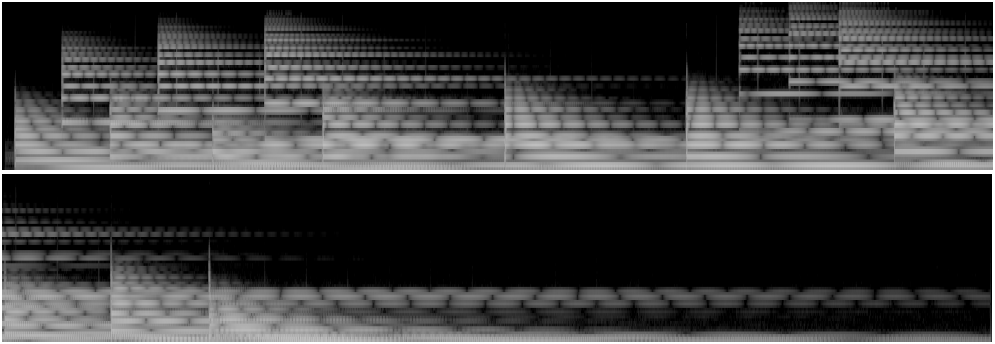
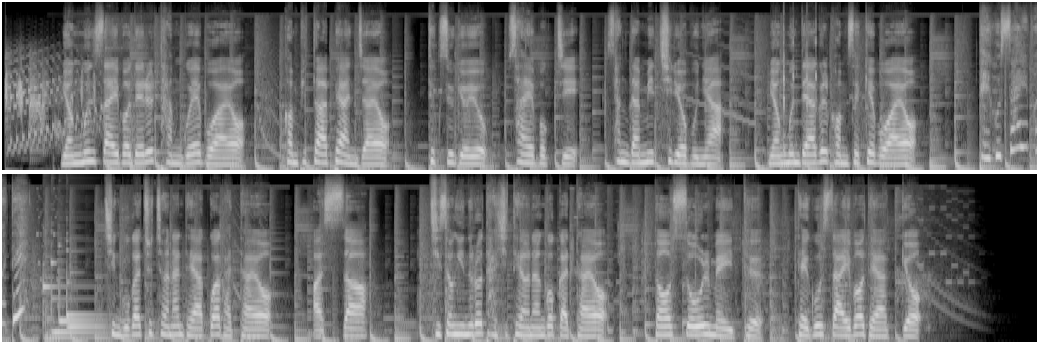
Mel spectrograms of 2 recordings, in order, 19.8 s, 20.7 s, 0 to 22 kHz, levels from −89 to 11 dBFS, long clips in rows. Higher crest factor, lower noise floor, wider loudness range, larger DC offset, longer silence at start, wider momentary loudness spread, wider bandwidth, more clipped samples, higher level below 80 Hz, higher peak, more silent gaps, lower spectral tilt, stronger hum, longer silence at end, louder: about the same, 14 dB vs 12 dB; second, -48 dBFS vs -75 dBFS; first, 15 LU vs 2 LU; neither; about the same, 0.15 s vs 0.05 s; first, 19 LU vs 9 LU; second, 17.5 kHz vs over 20 kHz; neither; about the same, -32 dBFS vs -30 dBFS; second, -6 dBFS vs 0 dBFS; neither; about the same, -4.5 dB/octave vs -4 dB/octave; neither; second, 0.3 s vs 0.85 s; second, -19 LUFS vs -11 LUFS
